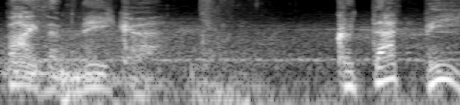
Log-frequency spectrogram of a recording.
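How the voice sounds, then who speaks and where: Devout fantasy warrior, game drama, gravelly, grave, steady, cautious, noisy background. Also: male voice, mid-range voice, slow pace, exaggerated voice. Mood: wary.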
